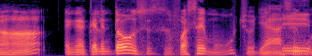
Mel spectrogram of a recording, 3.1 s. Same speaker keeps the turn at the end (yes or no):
no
